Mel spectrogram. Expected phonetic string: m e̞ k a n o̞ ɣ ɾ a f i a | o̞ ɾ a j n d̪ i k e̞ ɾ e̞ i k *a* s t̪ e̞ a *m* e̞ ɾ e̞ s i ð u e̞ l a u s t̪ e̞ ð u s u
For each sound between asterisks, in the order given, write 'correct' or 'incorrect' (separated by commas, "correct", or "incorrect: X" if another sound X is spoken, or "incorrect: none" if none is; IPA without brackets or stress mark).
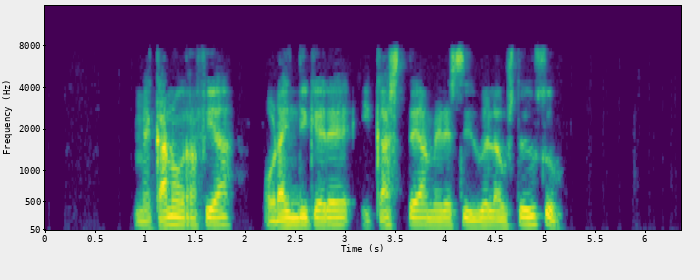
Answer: correct, correct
